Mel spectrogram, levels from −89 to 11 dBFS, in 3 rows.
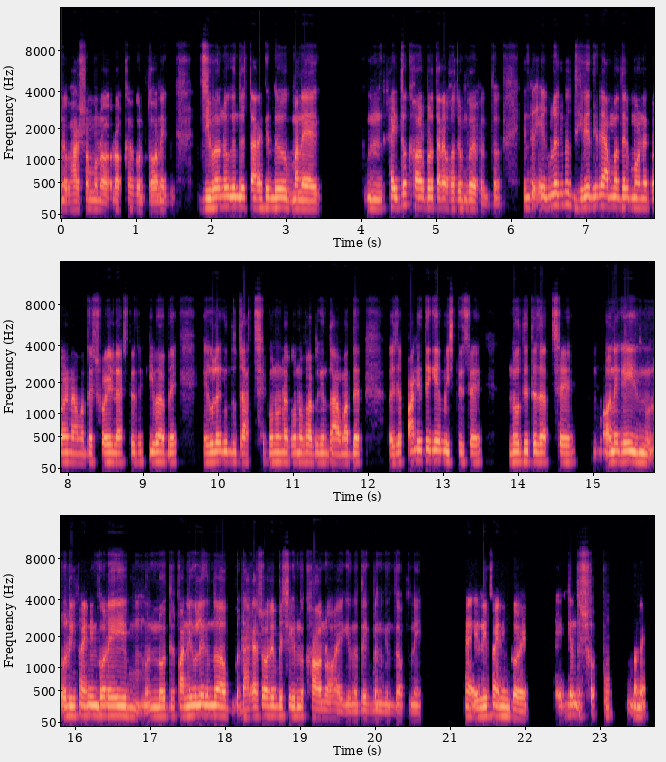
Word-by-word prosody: ভারসাম্য 110 +2 -3
র - - +1 0.2
রক্ষা 110 - -7
করত। 105 - -5
অনেক 105 0 -4 0.5
জীবাণু 135 +3 +3
কিন্তু 140 0 +5
তারা 125 -1 +3
কিন্তু 135 0 +3 0.2
মানে 115 0 +3 0.8
আম 120 -1 -1
খাইতো 135 +2 +2
খাওয়ার 135 -1 +3
পর 135 - +3
তারা 125 -1 +3
হজম 120 +1 -3
করে 115 -2 +2
ফেলতো। 90 - -8 0.3
কিন্তু 265 +1 -3
এগুলো 140 +3 +1
কিন্তু 170 +1 -5
ধীরে, 130 +4 +1
ধীরে 150 +2 +2
আমাদের 135 0 +1
মনে 125 0 -1
করেন 125 0 +2
আমাদের 115 +1 -2
শরীরে 125 0 +3
আসতেছে 125 +1 -7
কিভাবে 125 -1 +2 0.4
এগুলো 130 +2 +3
কিন্তু 130 -1 -1
যাচ্ছে 120 +2 -3
কোন 120 - +1
না - - +3
কোনভাবে 120 0 0
কিন্তু 120 -1 -2
আমাদের 120 +1 +1 0.4
ঐযে 120 +4 0
পানিতে 145 +2 +1
গিয়ে 145 0 +4
মিশতেছে, 125 -1 -1 0.5
নদীতে 130 0 +1
যাচ্ছে। 125 - 0 0.6
অনেকেই 135 0 +4 0.2
নো 115 - -2
রিফাইনিং 135 +1 +3
করে 130 -1 +4
এই 130 - +6 0.5
নদীর 125 0 -1
পানিগুলো 130 +3 +5
কিন্তু 135 0 +5 0.4
ঢাকা 110 +2 0
শহরে 130 -1 +3
বেশি 125 +1 -3
কিন্তু 125 -1 0
খাওয়ানো 105 -1 +2
হয় 95 - -4
কিন্তু 95 0 -5
দেখবেন 95 0 -4
কিন্তু 90 -1 -9
আপনি। 90 - -7 0.6
হ্যাঁ, - - +1
রিফাইনিং 125 -1 +2
করে। 95 - +3 0.6
কিন্তু - - 0
স - - -6 0.2
পু - - -11 0.4
মানে 255 -1 +1
125 Hz, 175 wpm, -14 LUFS, 120-135 Hz, 0.8 s, এই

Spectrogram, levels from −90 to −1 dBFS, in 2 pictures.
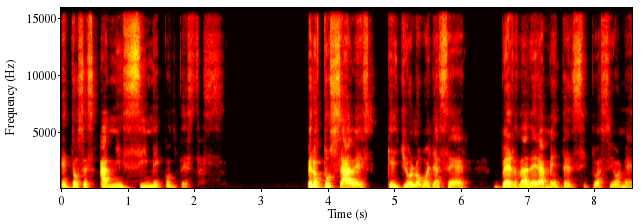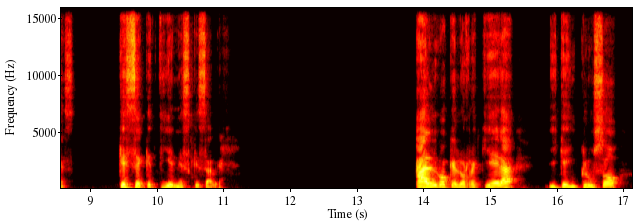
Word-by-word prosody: "entonces, 155 -1 -3
a 150 0 +5
mí 150 +2 -1
sí 160 -1 0
me 125 -1 -4
contestas". 115 -1 -14 1.3
"pero 170 -1 +7
tú 260 +1 +1
sabes, 265 -4 +5
que 155 -1 0
yo 180 +2 +2
lo 205 -1 0
voy 190 -1 -4
a - - -1
hacer, 165 - -4 0.3
verdaderamente, 165 - +3
en 190 0 -8
situaciones, 135 -4 -9 0.7
que 160 -1 +2
sé, 175 +3 -2
que 150 - -7
tienes 145 -6 -6
que - - -13
saber". - - -12 2.9
"algo 190 +5 +5
que 185 -5 -5
lo 130 -3 -5
requiera, 190 - -2 0.5
y 155 0 -9
que 145 -2 -3
incluso, 190 +9 -6
165 Hz, 110 wpm, -21 LUFS, 150-190 Hz, 2.9 s, pero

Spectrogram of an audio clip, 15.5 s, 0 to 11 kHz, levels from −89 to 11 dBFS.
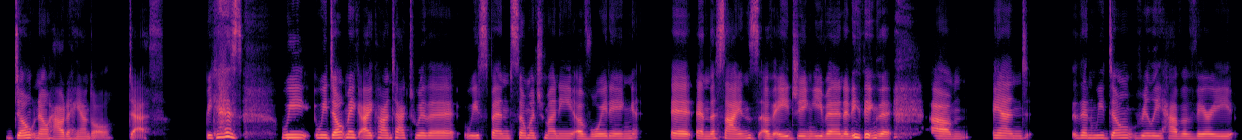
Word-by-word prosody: don't 200 +3 +2
know 170 0 +1
how 160 -1 +1
to 160 - -2
handle 150 -1 -6 0.2
death - - -3 0.6
because 245 +3 +4 0.5
we 225 0 +3
we 220 0 +2
don't 215 +3 +4
make 230 -1 +2
eye 195 - +4
contact 205 +1 -2
with 195 -1 0
it. 95 0 -1
We 190 0 -2
spend 180 -3 -2
so 200 +1 -1
much 195 +2 -5
money 180 -2 -3
avoiding 175 +1 -1 0.4
it 175 -2 +4
and 170 -1 +1
the 175 - +1
signs 175 +1 +1
of 175 - 0
aging 170 +1 0
even, 175 -1 +1
anything 210 +4 +4
that, 170 -2 +2 0.5
um 170 +2 +2 0.3
and 185 -3 0 0.6
then 200 0 -1
we 200 +1 -2
don't 200 +2 -2
really 185 0 -2
have 170 -1 -2
a 175 - -1
very 165 0 0
180 Hz, 150 wpm, -23 LUFS, 170-200 Hz, 0.6 s, because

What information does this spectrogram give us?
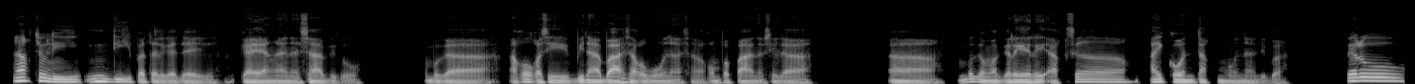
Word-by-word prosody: Actually 140 -9 +4
hindi 120 -5 +2
pa 105 - +1
talaga 85 -4 -1
dahil 80 -2 -3 0.2
gaya 90 -2 +2
nga 80 -1 -1
ng 80 0 -3
sabi 80 -2 0
ko, 70 0 -9 0.6
kumbaga 85 -2 -1 0.6
ako 100 0 +1
kasi 90 -3 0
binabasa 95 -1 +3
ko 90 - -1
muna 80 -4 -3
sa 75 -1 -9
kung 80 +2 -5
papaano 80 -3 -3
sila, 75 -2 -4 0.9
ah, 80 -5 0 0.2
kumbaga 105 0 0
magrereact 95 0 +2
sa 125 -1 0 0.6
eye 115 0 +2
contact 100 -2 +1
muna 80 -3 -3
'di 65 - -11
ba? 70 +2 -9 0.6
Pero 165 0 +4
90 Hz, 125 wpm, -24 LUFS, 80-105 Hz, 0.9 s, Actually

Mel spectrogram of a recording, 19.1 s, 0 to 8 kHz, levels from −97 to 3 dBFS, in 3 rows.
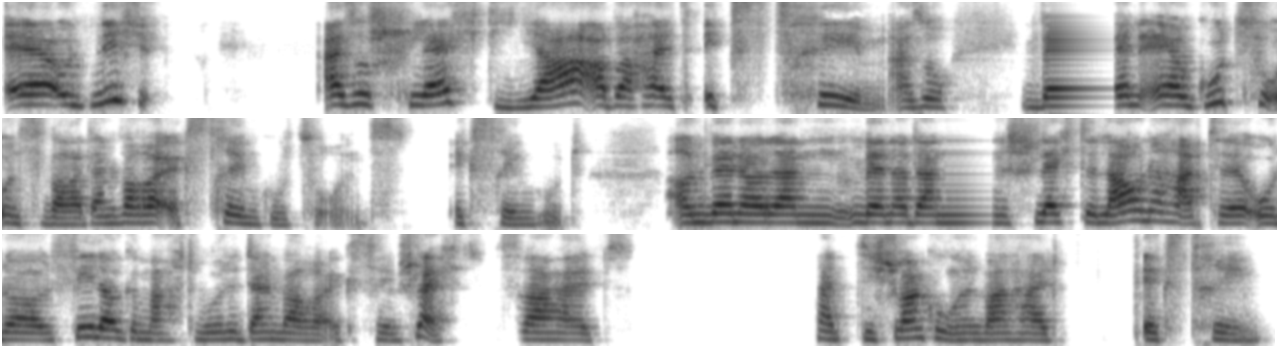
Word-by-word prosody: er 270 -5 +7
und 260 -2 -3
nicht 365 +6 -1 0.8
also, 265 +2 +4
schlecht 265 +3 +1
ja, 220 +8 +5
aber 245 -1 +3
halt 235 -3 +1
extrem. 245 -9 -4
Also, 200 +1 -6 0.3
wenn 230 +4 0
er 250 -1 +3
gut 315 +8 -4
zu - - -5
uns 185 -3 -7
war, 175 -1 +1
dann 195 +2 -5
war 215 0 +4
er - - 0
extrem 205 -5 -6
gut 160 -1 -16
zu - - -13
uns, - - -17
extrem 170 -2 -9
gut. - - -17 0.4
Und 215 +1 0
wenn 230 0 +5
er 220 -1 +5
dann 215 -3 +1
wenn 220 -1 +4
er 215 - 0
dann 210 -1 -1
schlechte 225 +2 +1
Laune 250 +4 +3
hatte 200 +1 +1
oder 195 -2 -1
‘n 185 - -7
Fehler 240 +3 +3
gemacht 180 -4 -8
wurde, 195 +1 -8
dann 195 0 -3
war 180 -2 -1
er - - -7
extrem 180 0 -12
schlecht. 175 - 0
Es - - -20
war 195 -1 +2
halt 180 -1 -6 1.0
halt 205 -2 -3
die 200 - -4
Schwankungen 215 -4 +1
waren 185 0 0
halt 175 -1 -4 0.4
extrem. 190 -1 -5
210 Hz, 170 wpm, -22 LUFS, 185-230 Hz, 1.0 s, er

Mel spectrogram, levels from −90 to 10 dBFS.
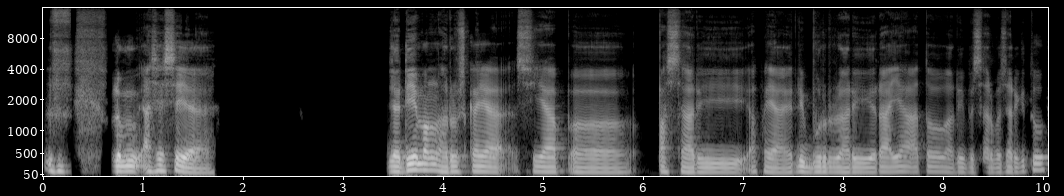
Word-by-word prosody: Mhm, 125 - -3 0.6
belum 115 0 +6 0.2
acc 120 +3 +1
ya? 90 -6 +4 1.7
Jadi 110 +6 +7
emang 135 -3 +4
harus 110 +1 0
kayak 110 -3 0
siap, 105 -2 -1
eee, 95 -1 -4 0.3
pas 105 0 -3
hari, 95 0 -1 0.5
apa 110 - -11
ya, 95 - -1 0.2
libur 105 -1 0 0.2
hari 95 0 -1
raya 105 +2 -3 0.2
atau 105 -1 -7
hari 95 +2 -8
besar-besar 95 +1 -7
gitu 140 - -8
105 Hz, 125 wpm, -21 LUFS, 95-110 Hz, 1.7 s, Jadi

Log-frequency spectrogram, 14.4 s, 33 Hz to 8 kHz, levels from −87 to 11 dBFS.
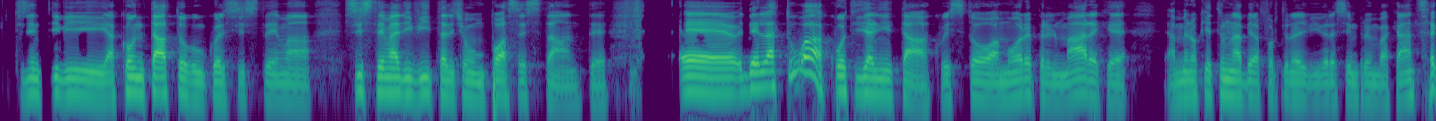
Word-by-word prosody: Ti - - -11
sentivi 110 -2 -2
a 100 - -1
contatto 120 -1 +4
con 100 -1 -3
quel 100 0 -3
sistema 90 -3 -6 0.3
sistema 125 -2 +3
di 115 0 +1
vita 110 0 -1
diciamo 100 0 -3
un 95 -1 -4
po' 110 - +1
a 105 - +4
sé 105 +1 -6
stante. 80 -4 -7 0.7
Ehm, 120 -1 +6
della 150 +5 +4
tua 270 - +5
quotidianità 115 -9 0
questo 95 +1 -4
amore 100 +4 -1
per 100 - -8
il 90 - -7
mare 105 +5 +1
che 90 -4 -6 0.4
a 85 - -10
meno 105 +1 -3
che 105 0 -6
tu 115 - -7
non 110 - 0
abbia 105 0 0
la 95 - -3
fortuna 100 0 -7
di 95 - -5
vivere 90 +2 -7
sempre 95 0 -8
in 90 - -8
vacanza, 100 +10 -3
105 Hz, 165 wpm, -24 LUFS, 95-115 Hz, 0.7 s, Ehm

